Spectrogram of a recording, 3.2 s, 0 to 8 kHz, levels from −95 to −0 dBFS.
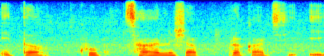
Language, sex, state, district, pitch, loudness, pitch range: Marathi, male, Maharashtra, Gondia, 155 Hz, -19 LUFS, 130-175 Hz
